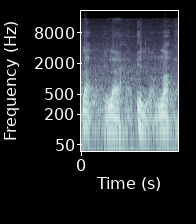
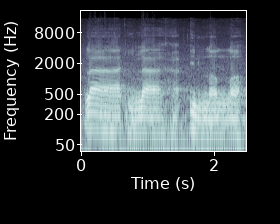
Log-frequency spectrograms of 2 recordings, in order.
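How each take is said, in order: First: The phrase is said at a quick pace. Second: The phrase is said at a slow, careful pace.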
